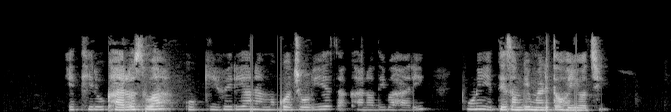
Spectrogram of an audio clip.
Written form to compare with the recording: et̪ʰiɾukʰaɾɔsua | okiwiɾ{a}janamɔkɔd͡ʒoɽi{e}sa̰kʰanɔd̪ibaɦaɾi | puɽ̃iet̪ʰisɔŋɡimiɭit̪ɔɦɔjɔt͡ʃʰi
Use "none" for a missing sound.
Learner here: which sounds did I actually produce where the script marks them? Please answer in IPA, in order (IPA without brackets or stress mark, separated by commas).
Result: i, e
